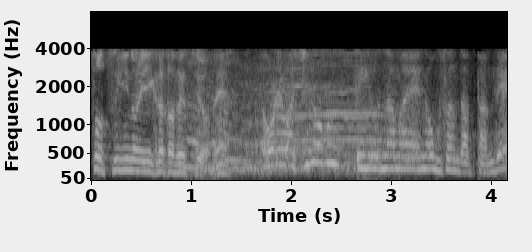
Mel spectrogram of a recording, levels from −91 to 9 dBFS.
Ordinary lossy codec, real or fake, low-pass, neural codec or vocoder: AAC, 16 kbps; real; 7.2 kHz; none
